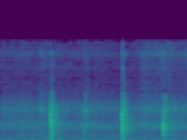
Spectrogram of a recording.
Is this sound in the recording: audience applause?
no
